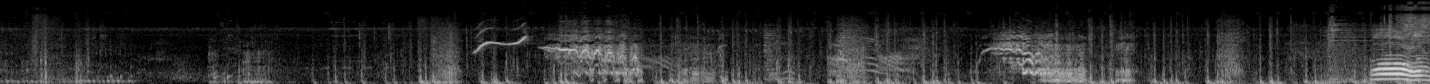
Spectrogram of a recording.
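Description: A horse in Assassin's Creed Odyssey, played in VR, whinnies in several loud, shrill bursts among clopping hooves and other rough animal noises, with someone talking in between.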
